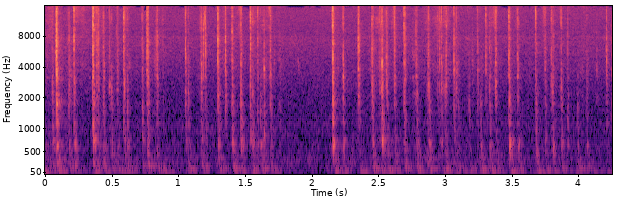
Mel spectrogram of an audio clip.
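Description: Fingertips type rapidly on a backlit MacBook Pro keyboard with plastic keycaps set in an aluminum body. A fast stream of light, crisp clicks and soft taps follows, each tick bright and short with a faint low thump underneath. A few sharper keystrokes stand out from the steady patter.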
